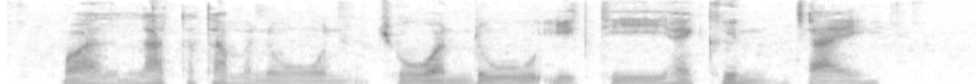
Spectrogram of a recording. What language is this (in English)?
Thai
